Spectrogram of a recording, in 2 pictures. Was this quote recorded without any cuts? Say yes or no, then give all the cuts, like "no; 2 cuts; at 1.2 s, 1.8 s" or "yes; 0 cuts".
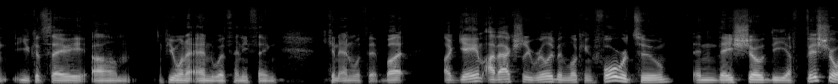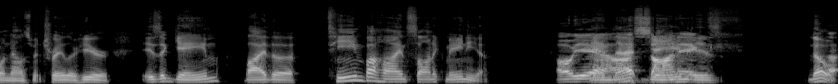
yes; 0 cuts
